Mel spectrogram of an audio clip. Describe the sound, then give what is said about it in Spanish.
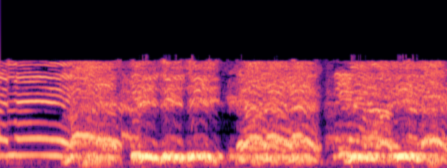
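A group of trapped workers awaiting rescue shouts a loud chanted "Chi" cheer in unison, opening with a long drawn-out call followed by several rhythmic bursts of voices, energetic. “Vamos aquí a hacer un saludo. ¡CHI! ¡Sí!”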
